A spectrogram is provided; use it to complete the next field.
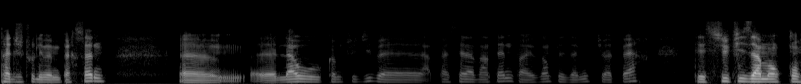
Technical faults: zipper noise

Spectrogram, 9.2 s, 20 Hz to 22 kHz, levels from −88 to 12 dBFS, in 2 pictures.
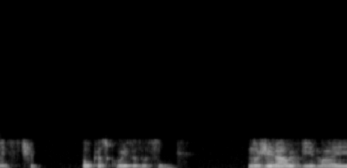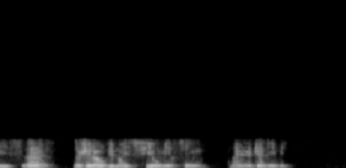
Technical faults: lost AMR speech frames

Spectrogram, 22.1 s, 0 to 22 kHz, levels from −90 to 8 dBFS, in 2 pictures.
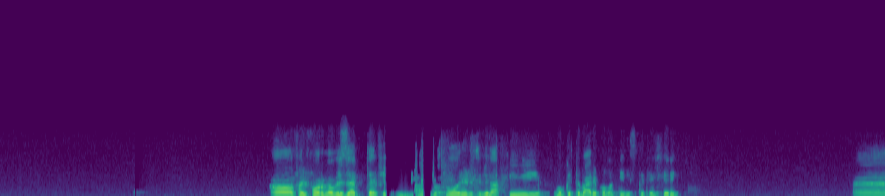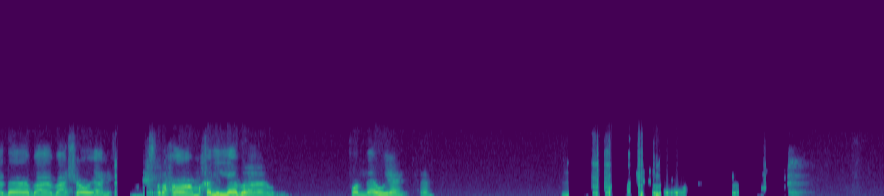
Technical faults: other side's voice leaking through; speech suppressed in double talk

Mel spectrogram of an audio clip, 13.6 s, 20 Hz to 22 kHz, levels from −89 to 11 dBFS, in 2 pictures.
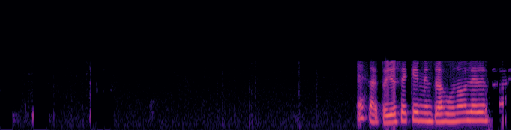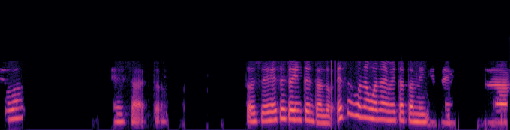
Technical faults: other side's voice leaking through; bit errors on a digital phone line; speech suppressed in double talk

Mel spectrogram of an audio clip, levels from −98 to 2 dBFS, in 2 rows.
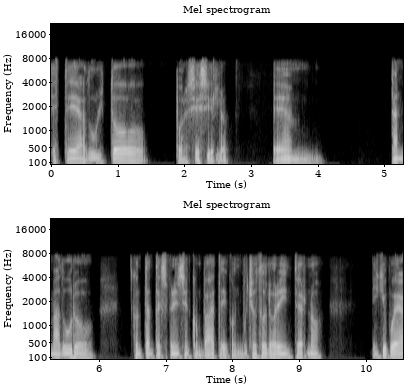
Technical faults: concealed Bluetooth headset packet loss

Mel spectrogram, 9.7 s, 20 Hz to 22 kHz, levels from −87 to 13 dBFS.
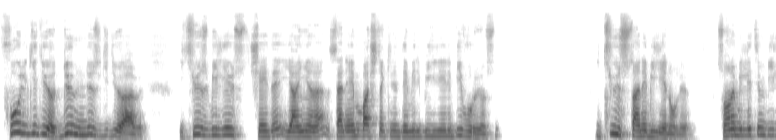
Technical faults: none

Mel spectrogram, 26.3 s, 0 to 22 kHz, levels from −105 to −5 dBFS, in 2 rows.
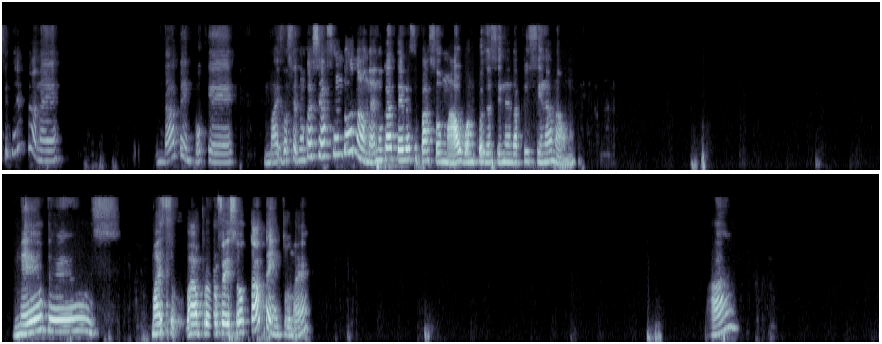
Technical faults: automatic gain rising

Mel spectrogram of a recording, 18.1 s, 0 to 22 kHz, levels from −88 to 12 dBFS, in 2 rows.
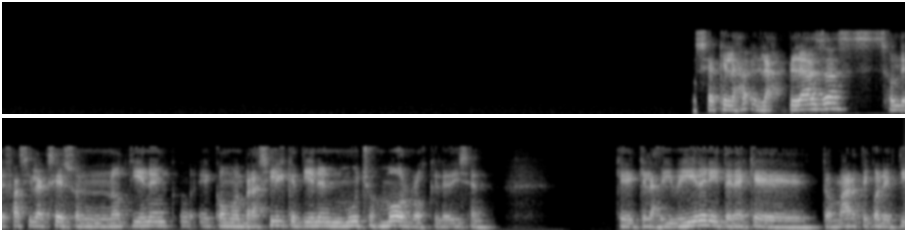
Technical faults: none

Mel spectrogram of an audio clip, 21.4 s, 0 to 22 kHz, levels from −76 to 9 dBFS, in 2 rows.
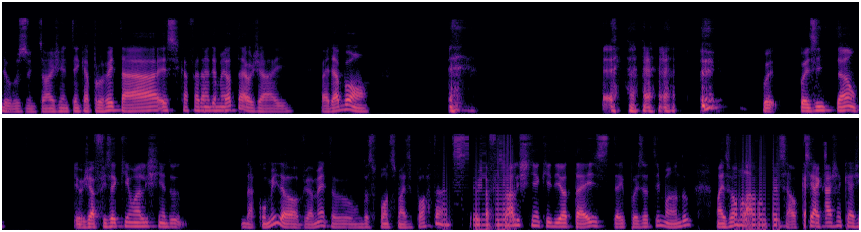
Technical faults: frames out of order; robotic sound from repeated short buffers

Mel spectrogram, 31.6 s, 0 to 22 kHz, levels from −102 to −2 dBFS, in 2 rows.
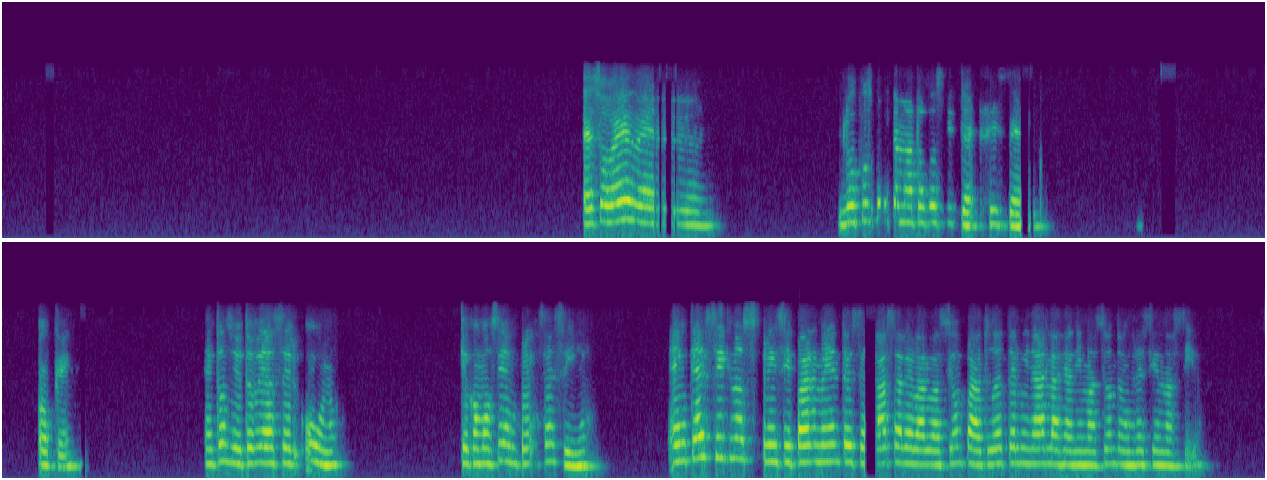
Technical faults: AMR wideband (HD Voice) codec; lost AMR speech frames

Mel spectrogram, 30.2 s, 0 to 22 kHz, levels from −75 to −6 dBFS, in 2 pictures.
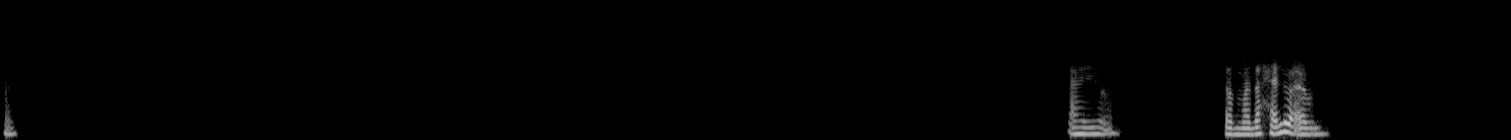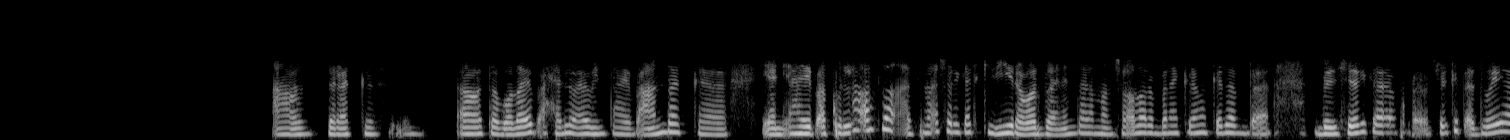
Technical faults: G.729 codec; VoIP packet loss concealed by the speech codec

